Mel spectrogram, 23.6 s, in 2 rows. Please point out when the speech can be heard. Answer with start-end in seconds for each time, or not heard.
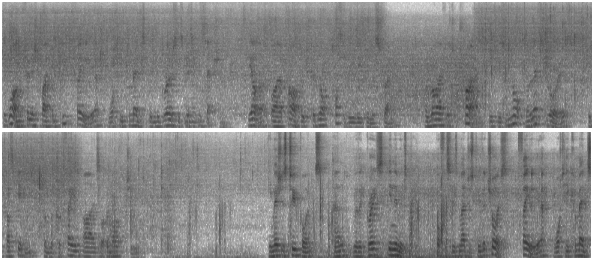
0.0-14.6, 17.1-23.5.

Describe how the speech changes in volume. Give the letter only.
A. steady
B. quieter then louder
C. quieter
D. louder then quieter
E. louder
E.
